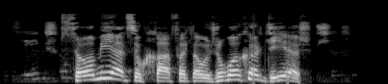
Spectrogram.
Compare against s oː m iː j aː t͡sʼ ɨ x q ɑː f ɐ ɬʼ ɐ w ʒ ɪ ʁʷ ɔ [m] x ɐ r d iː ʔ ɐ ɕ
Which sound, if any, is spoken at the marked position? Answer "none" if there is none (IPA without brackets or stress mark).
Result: none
